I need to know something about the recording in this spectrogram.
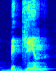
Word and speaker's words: begin: Begin. Begin tem a sílaba tônica no final, gin, ok?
